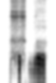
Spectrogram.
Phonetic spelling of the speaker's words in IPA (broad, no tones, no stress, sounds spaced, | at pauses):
x ʊ x ɡ͡b o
